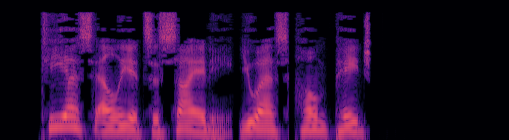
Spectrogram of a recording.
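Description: A man speaks calmly and clearly, close up.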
